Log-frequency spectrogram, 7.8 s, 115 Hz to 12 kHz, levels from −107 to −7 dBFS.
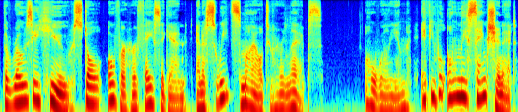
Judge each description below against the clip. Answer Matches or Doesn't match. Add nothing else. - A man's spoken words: Doesn't match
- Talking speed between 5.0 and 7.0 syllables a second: Doesn't match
